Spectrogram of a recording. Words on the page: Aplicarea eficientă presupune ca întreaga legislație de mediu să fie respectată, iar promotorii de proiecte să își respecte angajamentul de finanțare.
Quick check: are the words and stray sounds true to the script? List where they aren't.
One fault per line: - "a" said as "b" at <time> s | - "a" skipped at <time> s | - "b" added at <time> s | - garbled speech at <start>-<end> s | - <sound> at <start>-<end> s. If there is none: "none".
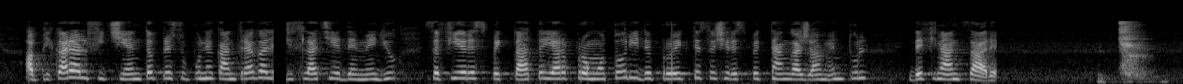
- dropout at 2.7-2.9 s
- sneeze at 11.0-11.7 s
